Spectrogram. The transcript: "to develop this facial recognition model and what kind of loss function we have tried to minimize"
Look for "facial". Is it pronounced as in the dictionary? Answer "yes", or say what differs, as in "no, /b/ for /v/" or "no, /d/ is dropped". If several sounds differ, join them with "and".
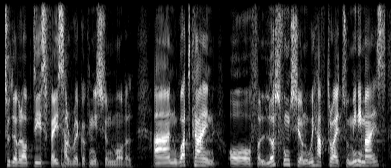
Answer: no, /s/ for /ʃ/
